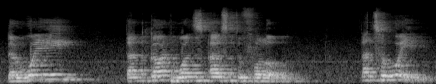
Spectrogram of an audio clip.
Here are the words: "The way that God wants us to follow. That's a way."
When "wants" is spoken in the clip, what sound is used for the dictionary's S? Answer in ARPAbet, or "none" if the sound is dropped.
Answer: S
